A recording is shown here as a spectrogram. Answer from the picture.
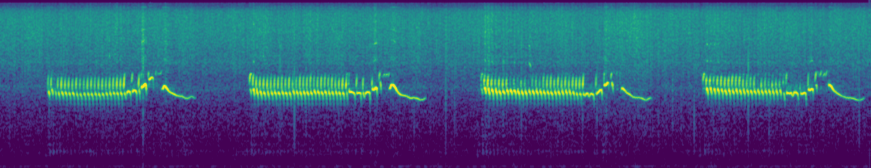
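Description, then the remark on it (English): Someone whistles an imitation of a robin's evening song: four evenly spaced phrases, each a steady, bright held note ending in a quick falling flourish, clear over a faint hiss. “In the evening he whistles like this.”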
